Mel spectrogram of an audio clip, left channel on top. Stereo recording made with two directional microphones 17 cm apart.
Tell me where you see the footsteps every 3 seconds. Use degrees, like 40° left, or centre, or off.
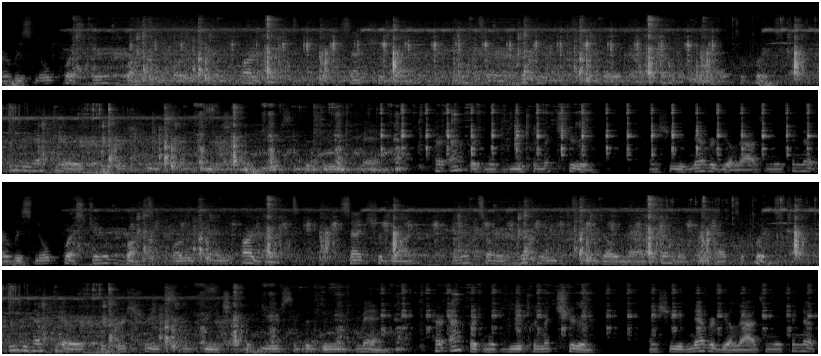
50° left, 20° left, 10° left, 40° left, off, off.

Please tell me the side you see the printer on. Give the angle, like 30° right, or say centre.
60° left.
